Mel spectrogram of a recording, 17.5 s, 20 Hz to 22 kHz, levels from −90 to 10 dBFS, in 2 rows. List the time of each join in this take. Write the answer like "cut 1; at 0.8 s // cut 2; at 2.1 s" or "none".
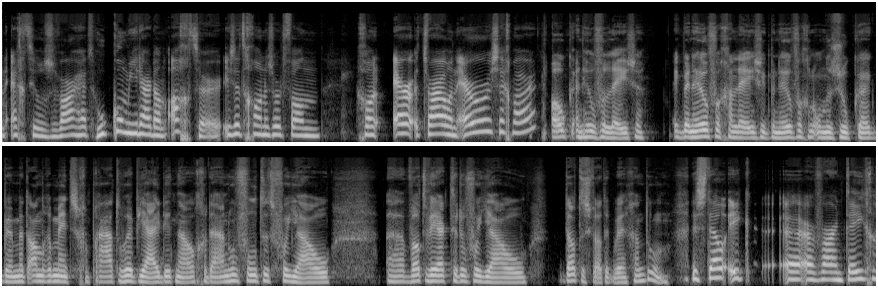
none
